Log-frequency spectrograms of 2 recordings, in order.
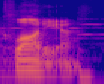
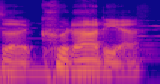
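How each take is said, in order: First: The name is said with English-style sounds. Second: The name is said with Japanese-style syllables. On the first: This is how English speakers usually say it. "But we just call her Claudia" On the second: This is how the Japanese voice actors say it. "they pronounce her mother's name as"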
